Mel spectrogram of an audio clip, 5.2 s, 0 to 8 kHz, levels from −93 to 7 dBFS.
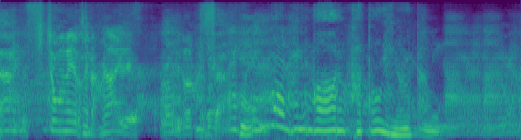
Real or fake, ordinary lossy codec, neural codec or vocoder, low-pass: fake; none; codec, 16 kHz, 1 kbps, FreqCodec, larger model; 7.2 kHz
